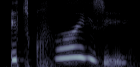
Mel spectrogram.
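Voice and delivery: high, slow, stretched-out disbelief; drawn-out exasperation. Real, not acted. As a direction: drag out "crazy" in disbelief. Exasperated rant about vendors.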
